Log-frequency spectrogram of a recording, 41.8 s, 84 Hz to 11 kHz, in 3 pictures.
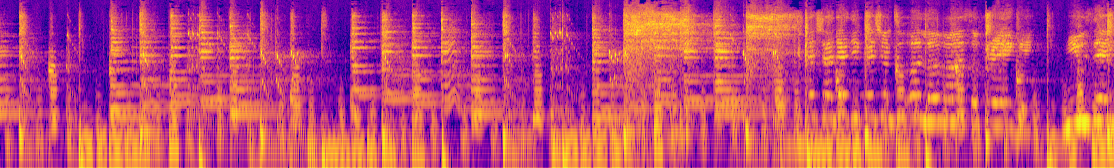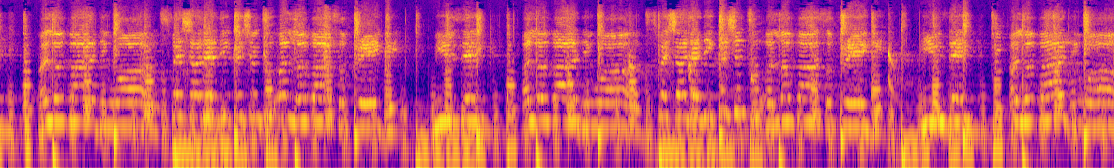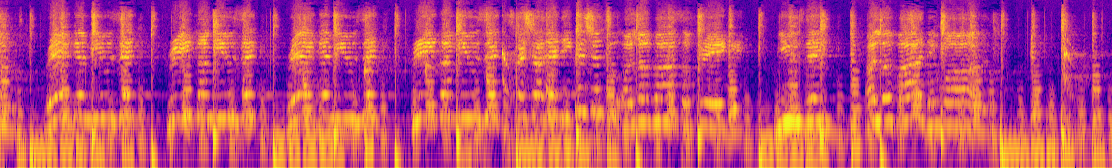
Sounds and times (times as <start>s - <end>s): Music: 0.0s - 41.7s.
